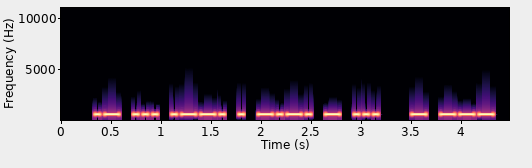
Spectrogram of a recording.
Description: Morse code, heard as a keyed tone, about 25 wpm, 600 Hz. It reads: ASPECTS TO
